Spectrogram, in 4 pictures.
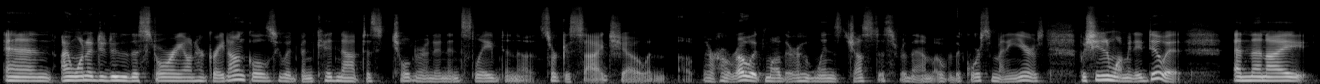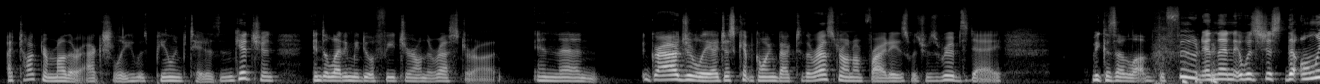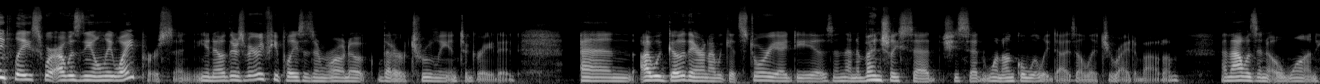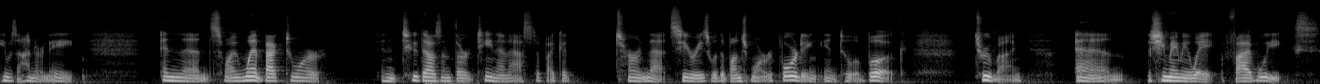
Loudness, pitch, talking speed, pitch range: -23 LUFS, 170 Hz, 215 wpm, 155-190 Hz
